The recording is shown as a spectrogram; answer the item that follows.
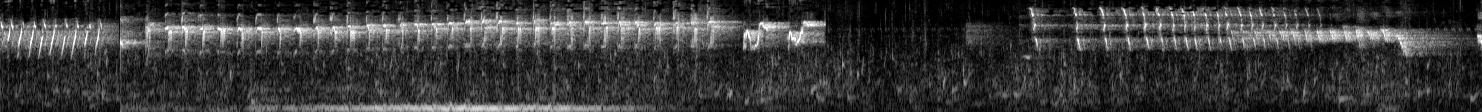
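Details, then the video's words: Small songbirds deliver a rapid trill, then a long buzzy trill over a low hum. After a brief gap come high, layered rattling trills. The training recording is meant to stimulate white-rumped shama to sing. "masteran burung kecil agar murai batu gacor AMPUH buat PANCINGAN murai batu agar bunyi EMOSI"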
